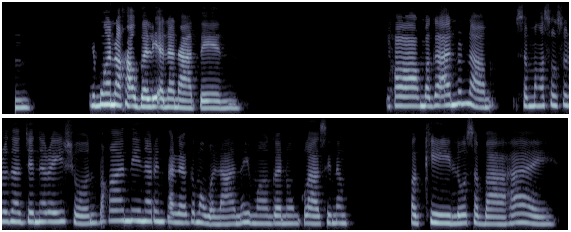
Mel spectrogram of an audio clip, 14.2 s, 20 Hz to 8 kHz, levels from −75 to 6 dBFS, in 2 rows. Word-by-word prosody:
Hmm. 200 0 -2 0.8
Yung 250 - +5
mga 285 - +9
nakaugalian 230 -3 +5
na 215 - +3
natin. 190 -1 -1 1.8
Tsaka 245 +1 +1
mag-aano 260 +4 +3
na, 225 -9 0 0.3
sa 245 - -6
mga 245 +1 0
susunod 255 0 -2
na 250 -2 -1
generation, 245 -3 -2
baka 275 +3 -4
hindi 275 0 +1
na 265 0 +2
rin 255 -1 0
talaga, 235 0 -4
mawala 190 -3 -4
na 200 - -5
yung 215 - -5
mga 205 +1 -4
ganong 205 0 -6
klase 205 0 -5
ng 215 0 -5 0.8
pagkilos 215 0 -1
sa 210 - -3
bahay. 195 0 -5
225 Hz, 125 wpm, -21 LUFS, 205-250 Hz, 1.8 s, mga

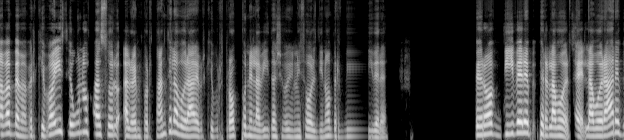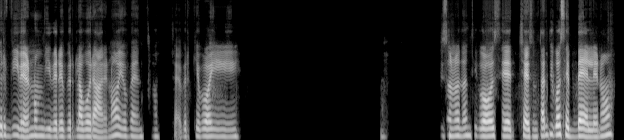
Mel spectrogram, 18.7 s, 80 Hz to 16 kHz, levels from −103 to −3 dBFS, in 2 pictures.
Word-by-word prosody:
No 235 - +4
vabbè 245 -3 +5
ma 185 -2 -4
perché 205 +2 -6
poi 260 +8 +5
se 275 - -5
uno 275 +4 -1
fa 240 -2 +3
solo 225 -2 -2
allo 200 -3 +2
è - - +3
importante 185 - -4
lavorare, 200 -9 +3
perché 185 +3 -12
purtroppo 190 +4 -4
nella 195 -5 0
vita 185 +2 -5
ci 185 0 -13
vogliono 175 0 -9
i 175 - -7
soldi, 170 -3 -4
no, 195 +2 -4
per 185 -3 -11
vivere. 180 -1 -9 1.3
Però 230 +3 +5
vivere 265 +3 +6
per 240 -4 -2
lavo 205 -2 +5
cioè, - - +2
lavorare 200 +7 +5
per 220 -2 -4
vivere, 190 -4 -1
non 200 +1 -6
vivere 185 -1 -4
per 185 +1 -11
lavorare, 180 -4 -2
no, 200 +6 -6
io 195 -4 -6
penso, 180 -1 -14 0.2
cioè - - -16
perché 180 +1 -13
poi 185 -1 -6 2.1
Mh. 175 - -24 0.8
Ci 190 - -24
sono 200 0 -4
tanti 205 +1 -8
cose 190 0 0
cioè 190 -4 +2
son 180 0 -12
tanti 205 +5 -4
cose 230 -2 +2
belle, 175 -1 +2
no? 215 +6 -4
195 Hz, 170 wpm, -22 LUFS, 180-220 Hz, 2.1 s, vivere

